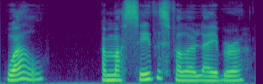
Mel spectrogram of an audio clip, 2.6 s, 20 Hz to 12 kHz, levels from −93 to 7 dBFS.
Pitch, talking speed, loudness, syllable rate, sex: 205 Hz, 160 wpm, -19 LUFS, 5.3 syllables/s, female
